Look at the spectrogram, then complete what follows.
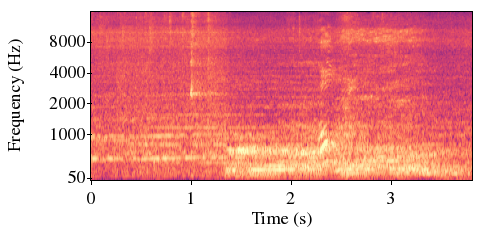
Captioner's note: loud bear roar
